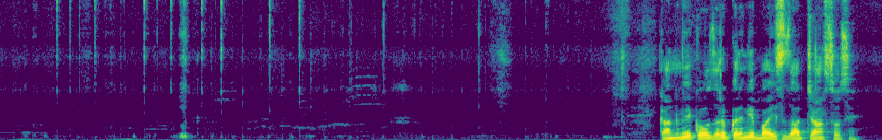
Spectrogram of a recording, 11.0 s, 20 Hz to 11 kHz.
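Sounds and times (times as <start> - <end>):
pen scratching on paper: 0.1 - 7.8.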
